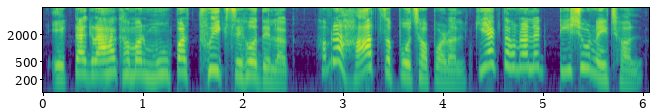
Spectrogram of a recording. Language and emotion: Maithili, disgusted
